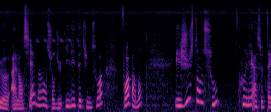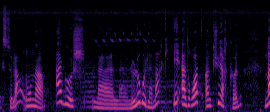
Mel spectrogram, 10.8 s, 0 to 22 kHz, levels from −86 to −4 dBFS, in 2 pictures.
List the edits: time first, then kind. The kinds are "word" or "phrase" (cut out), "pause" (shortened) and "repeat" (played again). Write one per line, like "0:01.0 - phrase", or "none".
0:04.8 - word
